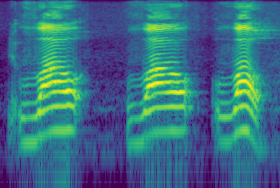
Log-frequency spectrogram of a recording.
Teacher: होठों को संभल करके गोल करके हमें अदा करना है · واو متحرک واولین دونوں ہونٹ جب کہ پورے نہ ملے، دونوں ہونٹوں سے ادا کرنا ہے، پورے نہیں ملانے ہمیں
